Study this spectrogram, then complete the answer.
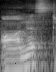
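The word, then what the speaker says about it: honest: मैन यहां क्या है ऑनेस्ट मैन तो पह साउंड अ का आ रहा है तो इसमें हम क्या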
